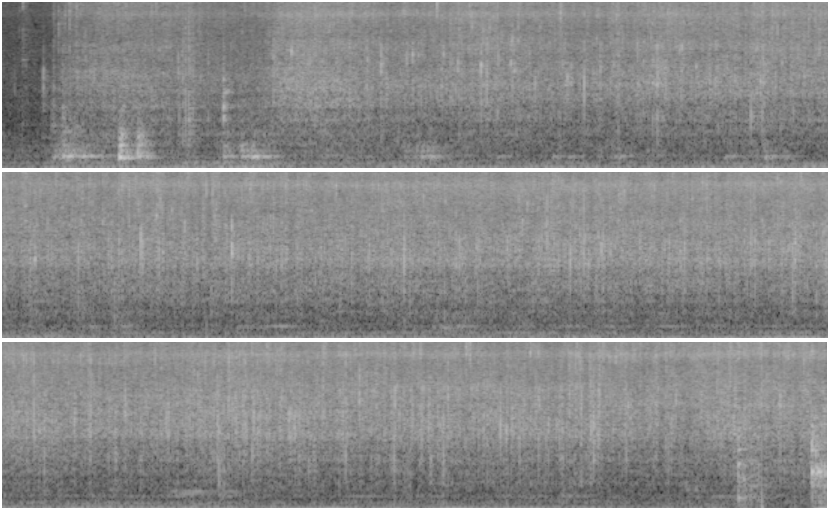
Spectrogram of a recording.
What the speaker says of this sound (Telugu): ఇవి వేగిన తర్వాత చూడండి, నేను కట్ చేసుకున్న బెండకాయలు వేసేసుకుంటున్నాను.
